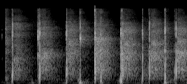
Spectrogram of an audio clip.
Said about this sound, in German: Herzlichen Dank und ähm, ja, auch dir sei unser Applaus gewiss.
